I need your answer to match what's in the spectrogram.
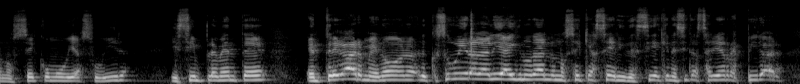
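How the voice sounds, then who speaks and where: A man telling a religious story as a sermon, acting out the characters' dialogue in an animated way. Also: on the high side.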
